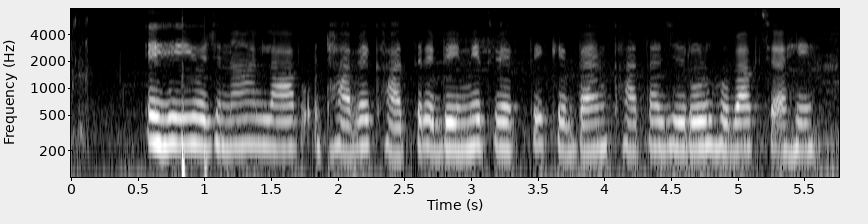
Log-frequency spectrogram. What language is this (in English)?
Maithili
